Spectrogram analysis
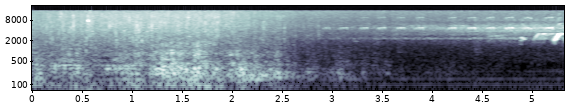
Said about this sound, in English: It can't go on forever. Oh, it will. I know it will. It'll rain forever and ever. Now we know why there's so much water. It'll be over by morning.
